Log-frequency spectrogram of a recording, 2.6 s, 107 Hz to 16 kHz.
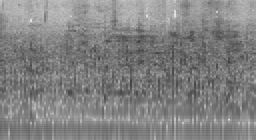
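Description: Red Bull BO-105 helicopter with a rigid rotor flying aerobatics at the La Ferté-Alais airshow, giving a steady droning rotor and engine hum under a voice talking.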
